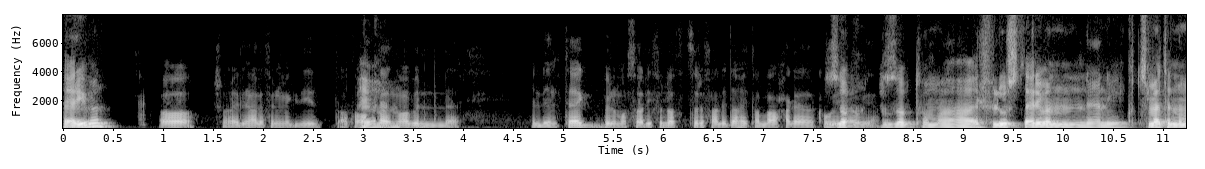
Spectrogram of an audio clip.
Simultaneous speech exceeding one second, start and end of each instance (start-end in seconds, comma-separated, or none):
none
